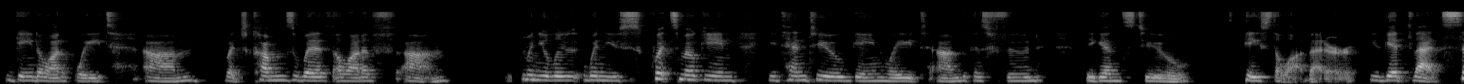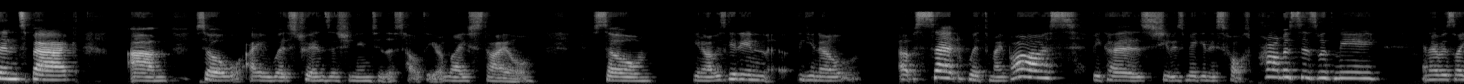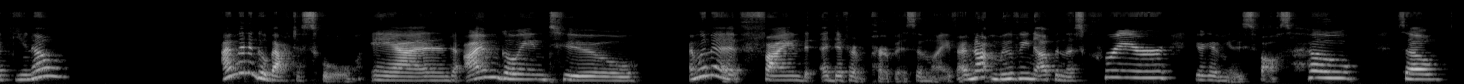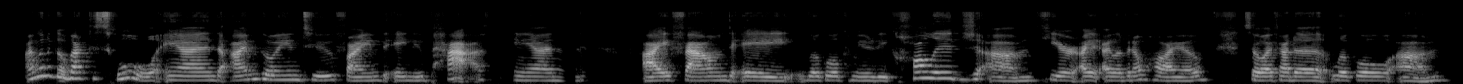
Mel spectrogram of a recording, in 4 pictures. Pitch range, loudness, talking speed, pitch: 175-235 Hz, -28 LUFS, 145 wpm, 190 Hz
